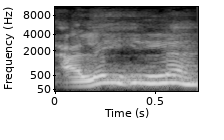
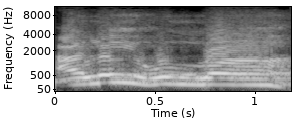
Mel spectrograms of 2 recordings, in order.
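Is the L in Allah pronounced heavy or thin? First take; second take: thin; heavy. First: The L of Allah sounds light and thin. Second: The L of Allah sounds thick and heavy. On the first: The ordinary grammatical rule is followed. "jadi tarqiq, jadi tipis" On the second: The name of God is given reverence. "jadi besar Allah dengan cara baca"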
